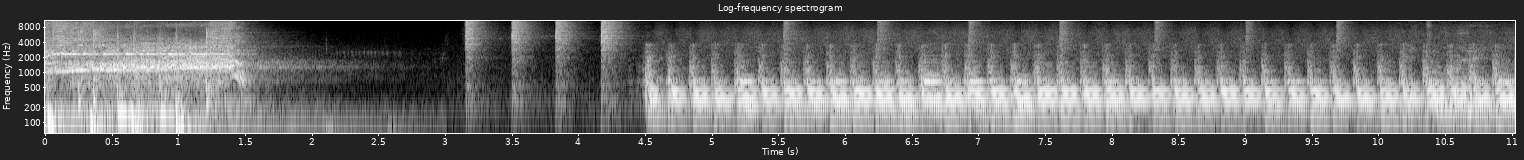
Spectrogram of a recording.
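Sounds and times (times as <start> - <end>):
live rock band playing: 0.0 - 1.6, 4.5 - 11.0
hi-hat strikes: 3.1 - 4.5.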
